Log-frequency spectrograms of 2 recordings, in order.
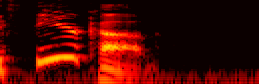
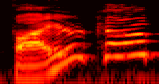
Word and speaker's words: Fire Cub: You say Fear Cub and not Fire Cub? And I was like, shit, it's clearly fire.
